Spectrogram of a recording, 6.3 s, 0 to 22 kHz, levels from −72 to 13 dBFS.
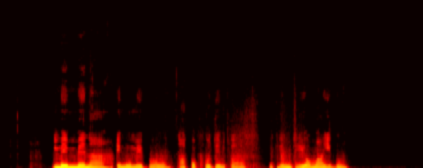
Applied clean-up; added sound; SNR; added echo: neural mask model RNNoise.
